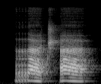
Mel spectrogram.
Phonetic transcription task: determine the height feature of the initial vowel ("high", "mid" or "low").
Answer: low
